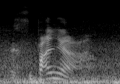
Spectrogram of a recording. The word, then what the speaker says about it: España: Spain, España, as the locals say it.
